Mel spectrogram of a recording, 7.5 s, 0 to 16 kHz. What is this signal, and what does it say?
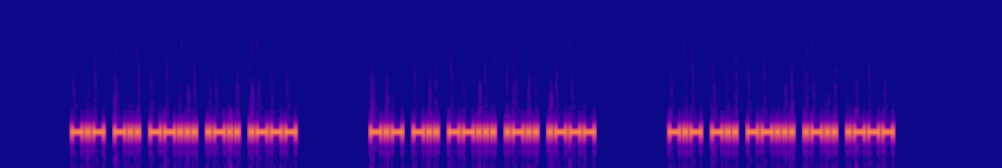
Morse code, heard as a keyed tone, about 41 wpm, 700 Hz. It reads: KD7LJ KD7LJ KD7LJ
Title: USA Call Signs - 5 Characters - Repeated 3x - 45wpm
